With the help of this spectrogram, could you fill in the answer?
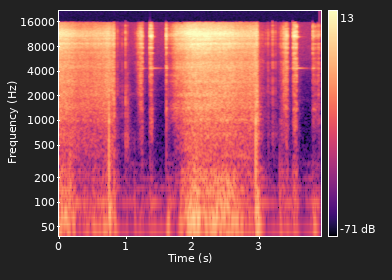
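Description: A serrated knife cuts crosswise through a partly sliced slab of blue and red kinetic sand, leaving crumbly strips. Two long, bright, gritty rasping strokes are broken up by short, quiet scraping crunches as the blade drags through the sand.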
